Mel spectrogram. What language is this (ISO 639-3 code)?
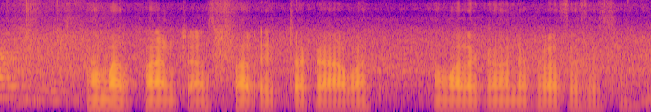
ben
